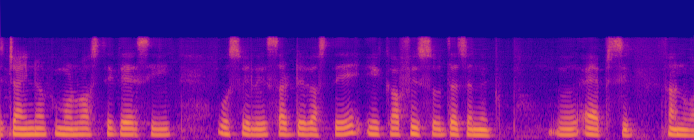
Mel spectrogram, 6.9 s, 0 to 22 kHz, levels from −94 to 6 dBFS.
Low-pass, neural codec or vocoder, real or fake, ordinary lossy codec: 7.2 kHz; codec, 16 kHz, 0.7 kbps, FocalCodec; fake; none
